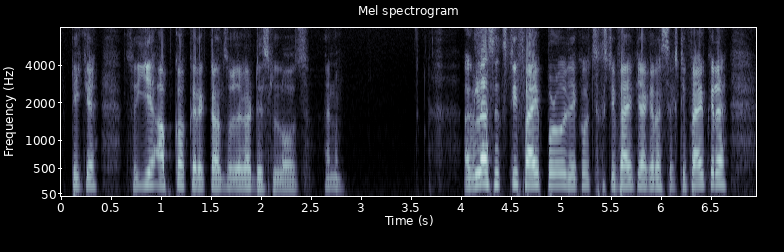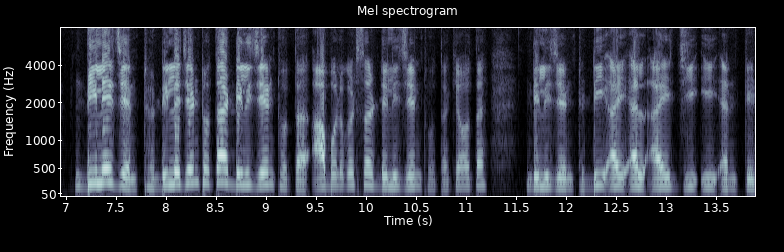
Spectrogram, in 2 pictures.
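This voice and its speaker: A male teacher runs an exam-prep spelling lesson with a somewhat high voice. He repeats every word and spells it out letter by letter in a friendly, drilling way. The sound is dry and close, with no room echo. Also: darkish tone. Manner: repeats words and spells them out letter by letter, addresses viewers as "bhai". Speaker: English teacher.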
